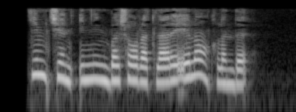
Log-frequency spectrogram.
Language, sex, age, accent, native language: Uzbek, female, 18-24, Farg'ona, Uzbek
